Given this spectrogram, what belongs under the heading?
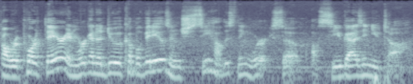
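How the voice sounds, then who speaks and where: Hosting a gadget review, a man chats casually and informally as he demos things, his fairly bright, high-leaning voice moving a little fast. It's captured with very noisy amateur camera audio.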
